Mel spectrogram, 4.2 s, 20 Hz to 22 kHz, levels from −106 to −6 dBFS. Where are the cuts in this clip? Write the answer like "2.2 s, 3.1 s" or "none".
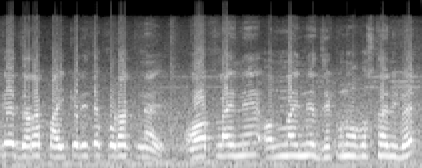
none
